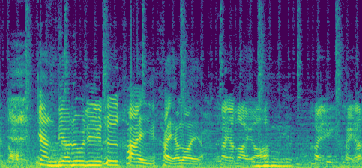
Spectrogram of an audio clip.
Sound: laugh

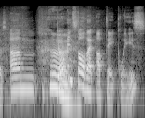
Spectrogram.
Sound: groans

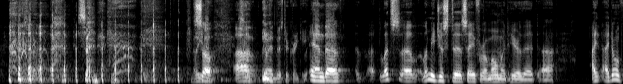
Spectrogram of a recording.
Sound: laughter

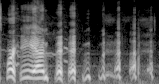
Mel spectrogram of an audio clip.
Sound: laughs

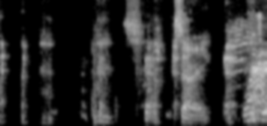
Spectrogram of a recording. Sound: laughs

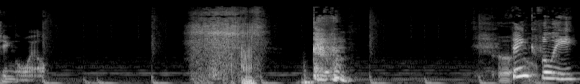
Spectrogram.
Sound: inhales through a congested nose

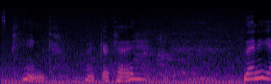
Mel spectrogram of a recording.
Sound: crowd laughter

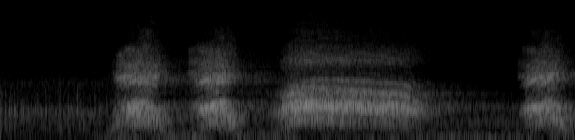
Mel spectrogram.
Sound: shout of joy in victory

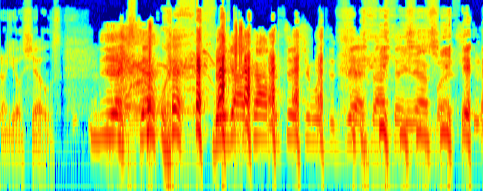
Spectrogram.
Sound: laughs

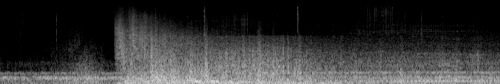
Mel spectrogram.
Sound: thunder, growling noises

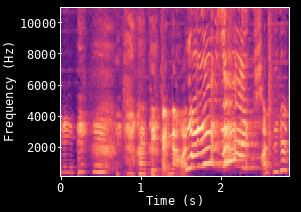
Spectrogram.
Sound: screams

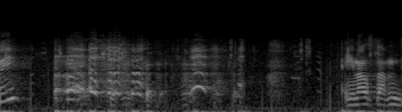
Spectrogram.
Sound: Duke and Nona laughing

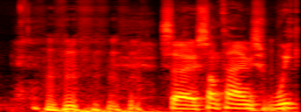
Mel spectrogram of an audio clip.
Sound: chuckles

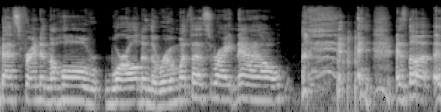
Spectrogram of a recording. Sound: laughs

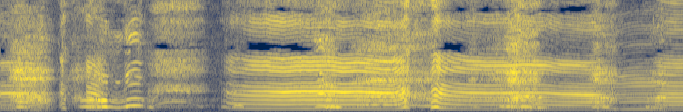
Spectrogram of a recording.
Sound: crying

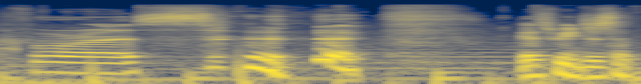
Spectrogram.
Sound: nervous laughter

